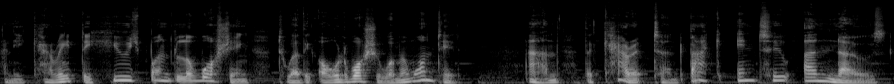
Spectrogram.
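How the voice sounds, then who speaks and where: A British man reads a children's tale in a low, husky voice. His pitch swings widely as he performs the narration with theatrical flourish. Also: unhurried, soft background music. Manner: theatrical, expressive delivery. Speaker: storyteller reading aloud. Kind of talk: animated children's storybook narration.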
